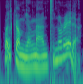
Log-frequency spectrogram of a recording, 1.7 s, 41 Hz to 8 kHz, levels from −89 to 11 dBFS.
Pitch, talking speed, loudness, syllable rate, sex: 160 Hz, 180 wpm, -17 LUFS, 6.0 syllables/s, male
